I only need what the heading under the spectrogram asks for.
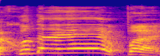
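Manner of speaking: very high, loud yell. Retelling how a boy being beaten shouted to his father: imitating someone shouting for help. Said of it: "ele gritava".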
